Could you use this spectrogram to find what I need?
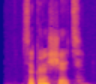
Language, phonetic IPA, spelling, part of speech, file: Russian, [səkrɐˈɕːætʲ], сокращать, verb, Ru-сокращать.ogg
- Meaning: 1. to shorten, to curtail, to abridge, to abbreviate 2. to reduce, to cut, to curtail, to retrench 3. to dismiss, to discharge; to lay off 4. to cancel, to abbreviate by cancellation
